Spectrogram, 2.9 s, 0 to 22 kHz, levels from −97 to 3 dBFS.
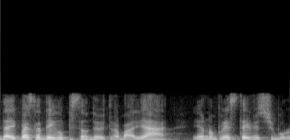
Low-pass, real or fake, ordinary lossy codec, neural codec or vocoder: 7.2 kHz; fake; none; codec, 16 kHz, 2 kbps, FunCodec, trained on LibriTTS, 25 frames a second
